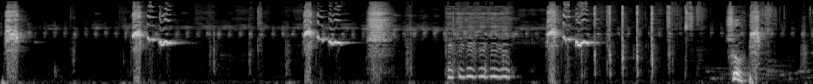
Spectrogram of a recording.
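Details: Greater green leafbird heard after its moult: clear high calls with falling slurred endings, given about every one to two seconds, briefly interrupted by a harmonic warbling sound and clicking noises.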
